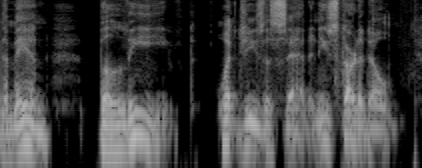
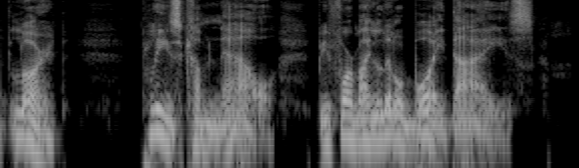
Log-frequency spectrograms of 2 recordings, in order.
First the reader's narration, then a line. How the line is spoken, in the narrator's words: The official pleaded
